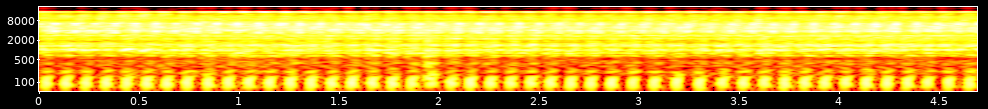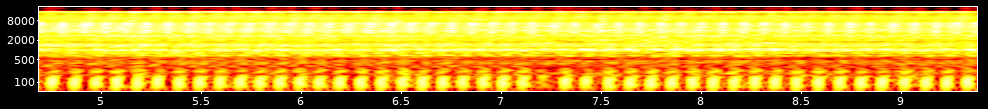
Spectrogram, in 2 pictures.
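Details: Valve ticking noise on a Yamaha Mio scooter at idle: sharp, steady metallic tick on every firing, about three per second, clear over the exhaust.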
